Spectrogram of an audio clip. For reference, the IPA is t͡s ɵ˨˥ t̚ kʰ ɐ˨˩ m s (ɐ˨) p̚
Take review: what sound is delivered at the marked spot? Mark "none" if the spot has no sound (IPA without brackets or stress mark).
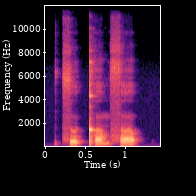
ɐ˨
